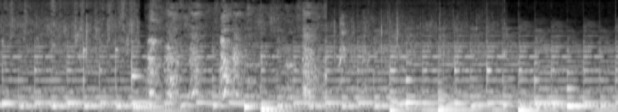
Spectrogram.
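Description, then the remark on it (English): Two abandoned puppies by the sea yip and whimper, a steady run of high-pitched cries and short barks that carries on through the whole stretch, with a busier, noisier burst partway through. “She said that they have abandoned two puppies next to the sea.”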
